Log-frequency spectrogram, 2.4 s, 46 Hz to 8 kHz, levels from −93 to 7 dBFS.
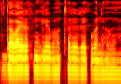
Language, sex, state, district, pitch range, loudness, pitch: Hindi, male, Jharkhand, Palamu, 105-115 Hz, -20 LUFS, 115 Hz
